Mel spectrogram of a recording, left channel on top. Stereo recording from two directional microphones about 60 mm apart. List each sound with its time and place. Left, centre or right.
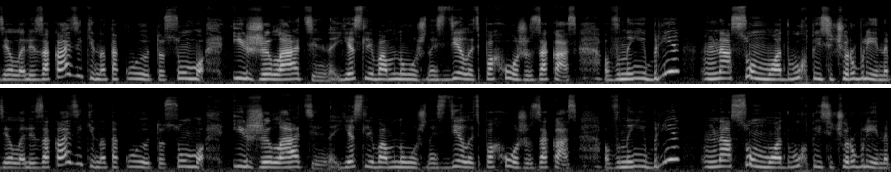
0.0 s speech: right
1.9 s speech: right
5.0 s speech: right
